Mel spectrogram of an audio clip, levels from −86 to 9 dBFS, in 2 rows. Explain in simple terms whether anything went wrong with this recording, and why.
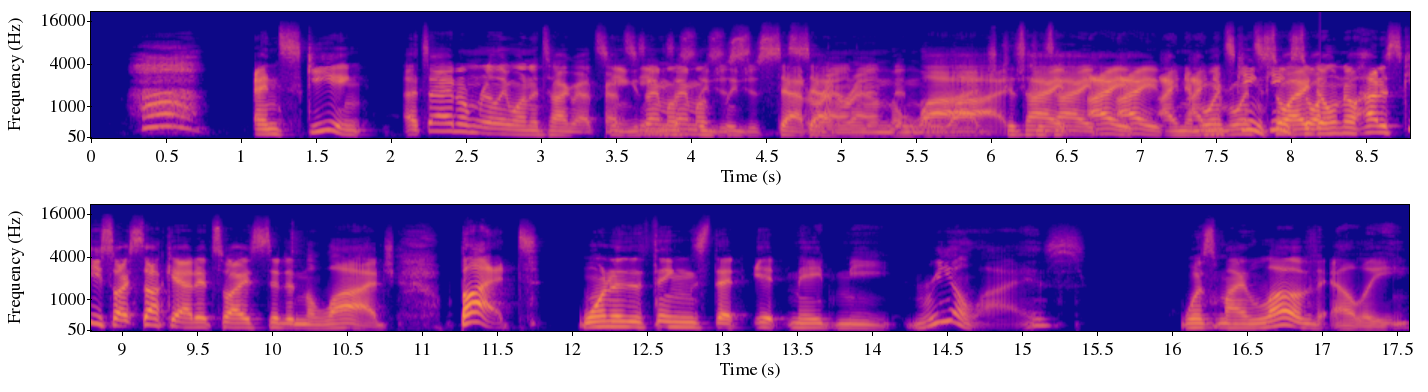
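From 3.43 to 8.19 seconds the speech plays twice: a doubled audio track, with a second, equally loud copy trailing about a fifth of a second behind. It is likely a second recording path or misaligned edit. Unlike an echo, the copy never fades, carries no room sound, and switches on and off abruptly.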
